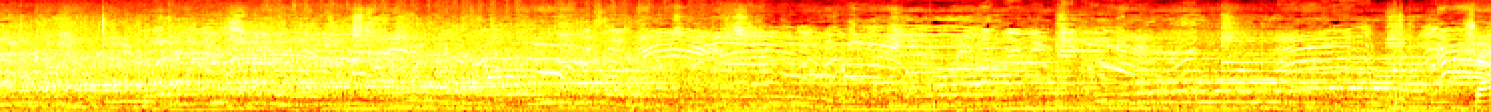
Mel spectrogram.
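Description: An away crowd cheers and shouts continuously through a college gymnastics meet at UGA, with loud whoops and yells, a commentator's voice running underneath.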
